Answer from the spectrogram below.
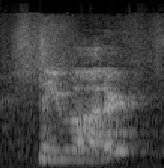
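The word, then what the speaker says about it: Stiefvater: Steve Otter? Steve Otter. Steve Otter. Like Steve Otter. Steve Otter. That's not how it's spelled.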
